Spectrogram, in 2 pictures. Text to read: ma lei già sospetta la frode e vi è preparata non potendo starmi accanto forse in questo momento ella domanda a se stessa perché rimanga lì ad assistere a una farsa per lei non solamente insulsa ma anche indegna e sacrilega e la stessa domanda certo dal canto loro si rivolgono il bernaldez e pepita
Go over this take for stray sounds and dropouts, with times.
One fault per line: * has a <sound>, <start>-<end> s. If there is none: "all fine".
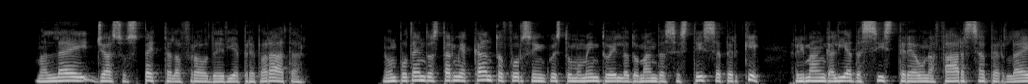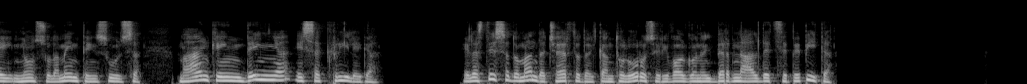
all fine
